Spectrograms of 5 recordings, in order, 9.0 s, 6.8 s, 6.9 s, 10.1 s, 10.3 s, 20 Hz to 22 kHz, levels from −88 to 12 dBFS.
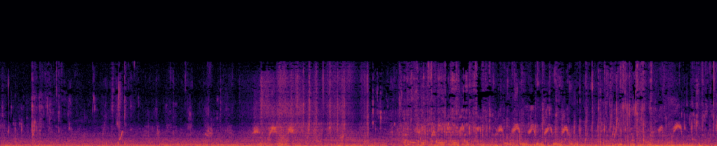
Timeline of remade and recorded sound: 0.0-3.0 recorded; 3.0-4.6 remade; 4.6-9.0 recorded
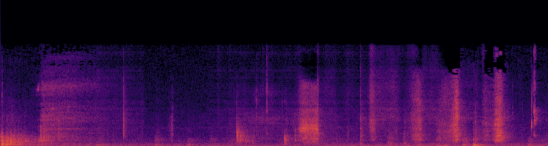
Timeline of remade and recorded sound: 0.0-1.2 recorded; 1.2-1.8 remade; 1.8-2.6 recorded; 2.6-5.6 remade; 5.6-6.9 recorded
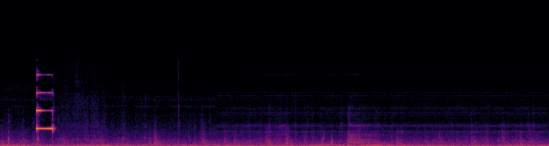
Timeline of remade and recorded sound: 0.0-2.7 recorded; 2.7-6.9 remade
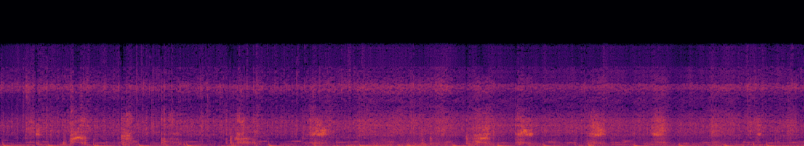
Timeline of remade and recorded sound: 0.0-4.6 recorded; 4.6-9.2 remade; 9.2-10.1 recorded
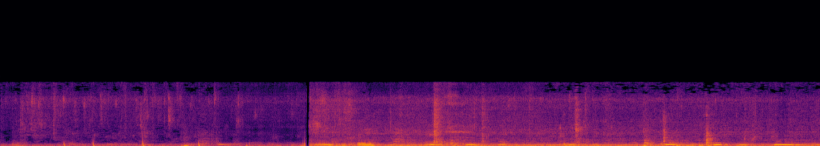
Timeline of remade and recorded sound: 0.0-3.0 recorded; 3.0-6.8 remade; 6.8-10.3 recorded

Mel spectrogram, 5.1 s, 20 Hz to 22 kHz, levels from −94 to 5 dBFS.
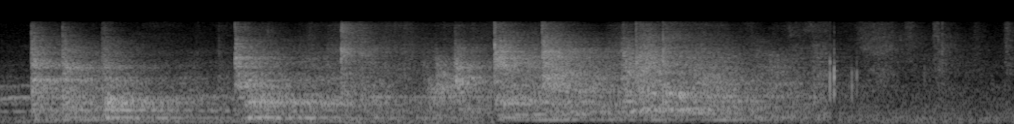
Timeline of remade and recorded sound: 0.0-1.5 recorded; 1.5-3.7 remade; 3.7-5.1 recorded

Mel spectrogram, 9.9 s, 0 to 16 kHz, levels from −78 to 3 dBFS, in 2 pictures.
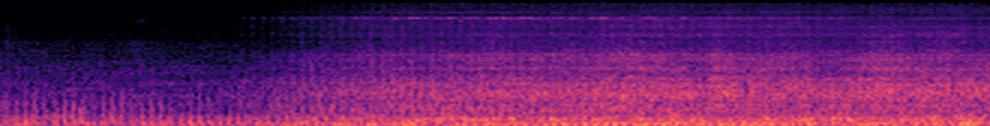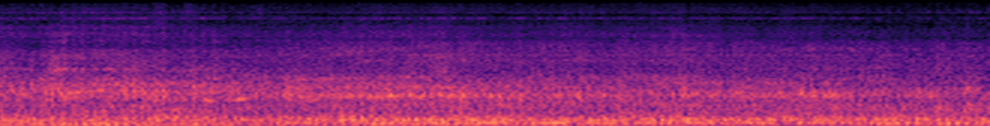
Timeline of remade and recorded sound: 0.0-3.5 recorded; 3.5-4.3 remade; 4.3-6.5 recorded; 6.5-9.3 remade; 9.3-9.9 recorded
